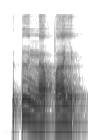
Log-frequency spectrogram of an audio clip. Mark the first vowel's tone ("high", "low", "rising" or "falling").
falling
